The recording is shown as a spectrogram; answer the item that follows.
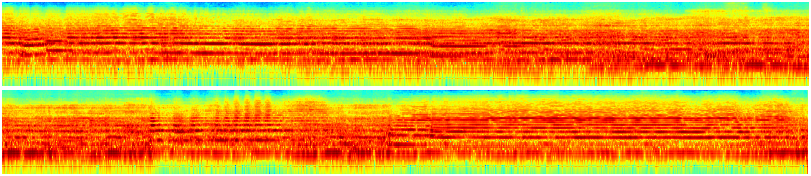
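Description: Experimental improvised music: trumpet and a small electronic keyboard holding long, overlapping sustained tones that blend into a dense drone. A low tone comes in about six seconds in, and a new cluster of higher tones about twelve seconds in.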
